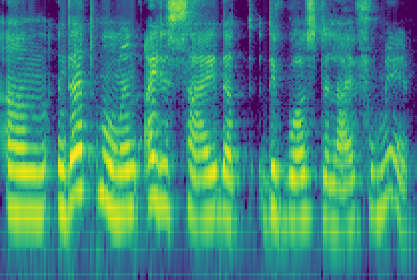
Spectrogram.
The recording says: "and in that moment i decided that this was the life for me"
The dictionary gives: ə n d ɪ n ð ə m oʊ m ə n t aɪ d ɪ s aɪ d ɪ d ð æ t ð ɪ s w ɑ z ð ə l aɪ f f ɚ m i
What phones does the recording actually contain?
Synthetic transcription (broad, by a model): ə n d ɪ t m oʊ m ə n t aɪ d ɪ s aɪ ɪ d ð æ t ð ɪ w ɑ z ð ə l aɪ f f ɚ m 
